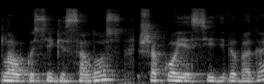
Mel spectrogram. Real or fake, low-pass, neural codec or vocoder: fake; 14.4 kHz; vocoder, 48 kHz, 128 mel bands, Vocos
